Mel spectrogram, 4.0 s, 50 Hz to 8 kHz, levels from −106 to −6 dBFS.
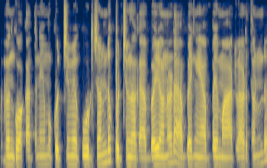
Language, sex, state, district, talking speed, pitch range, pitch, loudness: Telugu, male, Andhra Pradesh, Srikakulam, 225 wpm, 130-140 Hz, 135 Hz, -16 LUFS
